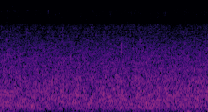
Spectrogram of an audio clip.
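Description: Steady, even rush of a creek running over rocks.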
